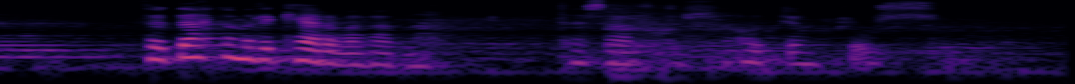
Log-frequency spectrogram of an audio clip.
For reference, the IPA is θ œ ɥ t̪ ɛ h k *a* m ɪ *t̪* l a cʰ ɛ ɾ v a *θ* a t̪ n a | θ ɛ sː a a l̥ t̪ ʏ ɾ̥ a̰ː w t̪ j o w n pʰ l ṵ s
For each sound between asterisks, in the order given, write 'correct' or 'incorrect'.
correct, correct, correct

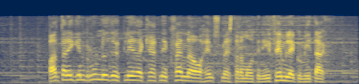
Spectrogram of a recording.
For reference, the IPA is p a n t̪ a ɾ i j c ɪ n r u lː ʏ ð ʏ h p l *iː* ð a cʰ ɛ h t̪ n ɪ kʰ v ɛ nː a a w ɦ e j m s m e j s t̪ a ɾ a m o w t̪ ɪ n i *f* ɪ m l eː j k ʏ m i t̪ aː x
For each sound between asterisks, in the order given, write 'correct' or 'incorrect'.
incorrect, correct

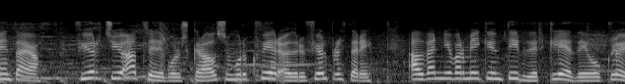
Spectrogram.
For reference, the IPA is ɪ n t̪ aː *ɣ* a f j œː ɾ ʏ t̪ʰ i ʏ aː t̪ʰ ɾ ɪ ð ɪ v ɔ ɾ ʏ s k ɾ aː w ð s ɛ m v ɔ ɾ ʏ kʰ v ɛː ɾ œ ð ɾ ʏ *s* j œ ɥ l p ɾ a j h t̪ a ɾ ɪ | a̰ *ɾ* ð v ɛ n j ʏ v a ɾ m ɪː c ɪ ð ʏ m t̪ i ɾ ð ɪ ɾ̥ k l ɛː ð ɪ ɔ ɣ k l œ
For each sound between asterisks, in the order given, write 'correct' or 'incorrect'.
correct, incorrect, incorrect

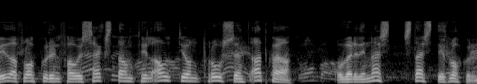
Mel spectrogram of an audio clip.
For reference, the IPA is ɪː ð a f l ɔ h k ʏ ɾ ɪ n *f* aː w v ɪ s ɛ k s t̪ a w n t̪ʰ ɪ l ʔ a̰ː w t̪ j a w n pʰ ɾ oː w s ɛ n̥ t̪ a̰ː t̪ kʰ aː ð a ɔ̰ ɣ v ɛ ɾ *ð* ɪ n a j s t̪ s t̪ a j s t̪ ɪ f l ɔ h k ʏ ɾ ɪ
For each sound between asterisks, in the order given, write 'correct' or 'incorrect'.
correct, correct

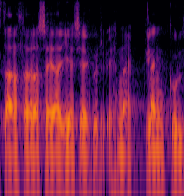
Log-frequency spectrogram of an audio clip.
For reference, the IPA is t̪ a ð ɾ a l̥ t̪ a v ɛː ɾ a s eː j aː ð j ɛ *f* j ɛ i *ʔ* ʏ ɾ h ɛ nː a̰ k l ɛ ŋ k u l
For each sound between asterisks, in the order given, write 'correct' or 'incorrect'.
incorrect, incorrect

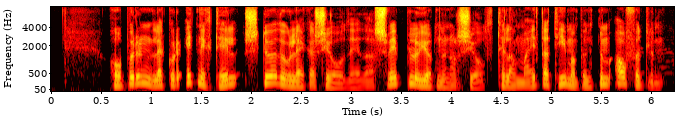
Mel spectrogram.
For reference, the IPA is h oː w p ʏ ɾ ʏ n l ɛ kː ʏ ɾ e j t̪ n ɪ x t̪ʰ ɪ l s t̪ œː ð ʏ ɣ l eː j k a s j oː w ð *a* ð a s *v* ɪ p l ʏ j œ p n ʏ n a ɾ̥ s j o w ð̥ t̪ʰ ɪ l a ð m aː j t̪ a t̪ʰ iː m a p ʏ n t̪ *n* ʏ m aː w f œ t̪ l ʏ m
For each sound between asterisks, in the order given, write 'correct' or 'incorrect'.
incorrect, correct, correct

